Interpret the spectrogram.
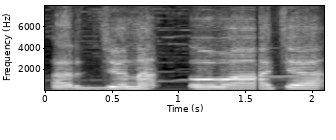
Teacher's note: ఉవాచ జరిగింది ఇప్పుడు అర్జునుడు చెప్తున్నాడు అర్జున ఉవాచ ఉ గొంతు నుంచి రావాలి అర్జున తర్వాత కొద్దిగా ఆగి ఉ గొంతు నుంచి రావాలి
